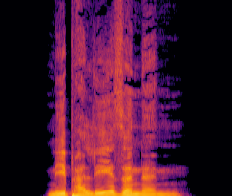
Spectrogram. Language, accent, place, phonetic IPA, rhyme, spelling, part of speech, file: German, Germany, Berlin, [nepaˈleːzɪnən], -eːzɪnən, Nepalesinnen, noun, De-Nepalesinnen.ogg
- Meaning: plural of Nepalesin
